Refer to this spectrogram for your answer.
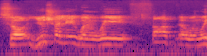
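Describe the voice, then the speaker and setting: A man with a Mexican accent speaks at a moderate pace. Noticeable background noise and audible room echo surround him. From Mexico. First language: Spanish. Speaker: boating safety instructor. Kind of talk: lecture. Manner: halting.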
